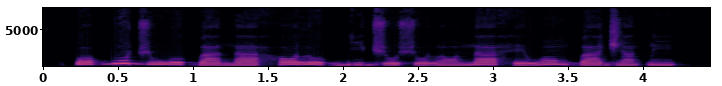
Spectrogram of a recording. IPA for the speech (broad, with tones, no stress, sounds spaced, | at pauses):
k͡p ɔ˧ ɡ͡b o˦ d͡ʒ u˧ w o˧ ɡ͡b a˨ n a˧ h ɔ˦ l o˦˨ ɡ͡b i˧ d͡ʒ o˧ ʃ o˨ l ɔ̃˧ n a˦ h e˧ w ɔ̃˦ ɡ͡b a˦ d͡ʒ ã˦ k͡p ĩ˦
